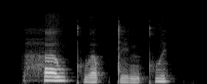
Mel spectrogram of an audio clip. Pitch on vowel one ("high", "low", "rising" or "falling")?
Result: high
